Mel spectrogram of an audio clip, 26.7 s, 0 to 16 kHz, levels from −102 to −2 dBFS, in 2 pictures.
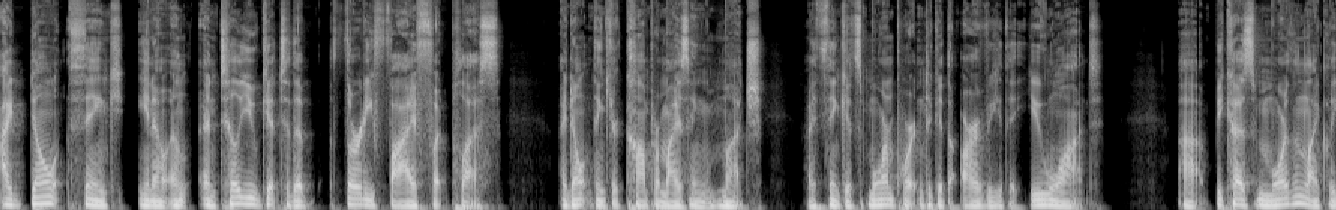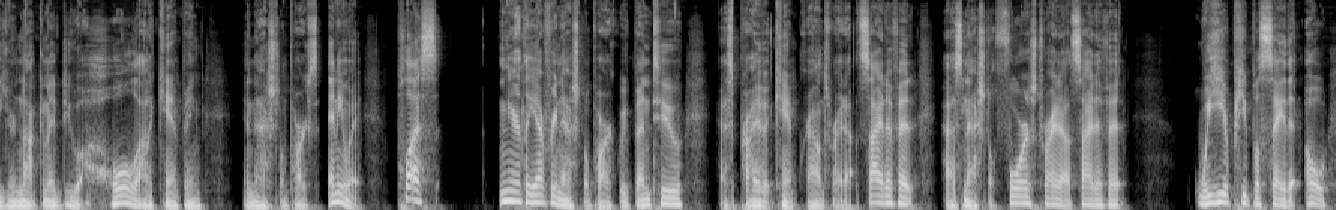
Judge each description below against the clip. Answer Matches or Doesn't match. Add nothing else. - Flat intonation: Doesn't match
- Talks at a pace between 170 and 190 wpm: Matches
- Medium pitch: Doesn't match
